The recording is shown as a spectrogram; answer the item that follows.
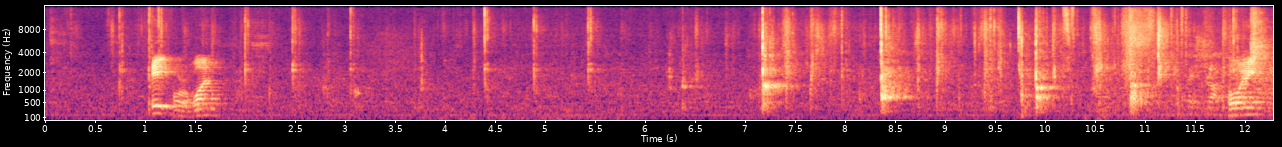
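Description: Pickleball paddles striking the plastic ball in a rally: sharp pops coming about once a second in the second half. A brief voice call sounds about a second in.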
